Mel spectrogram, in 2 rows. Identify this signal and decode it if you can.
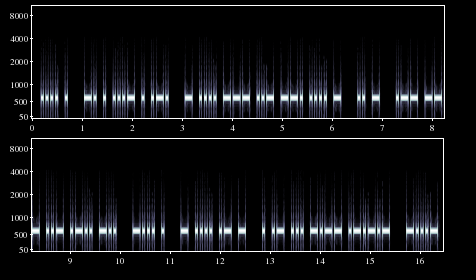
Morse code, heard as a keyed tone, about 25 wpm, 610 Hz. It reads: HE NEVER THOUGHT IT WOULD BE THAT EASY. <BT>
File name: 1 English 25wpm / AQC32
